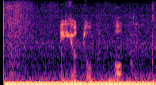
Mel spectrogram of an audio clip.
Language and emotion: Russian, neutral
